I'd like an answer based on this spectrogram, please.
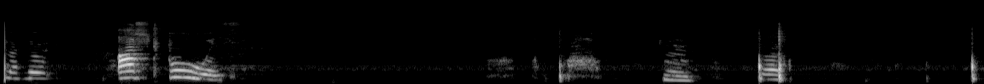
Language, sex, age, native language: Icelandic, male, 10, Icelandic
